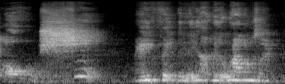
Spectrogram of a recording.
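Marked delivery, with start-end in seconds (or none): 0.0-1.0 shocked exclamation. Retold or imitated. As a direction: pitch leaps way up on oh shit. Narrator's shocked reaction to fake.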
